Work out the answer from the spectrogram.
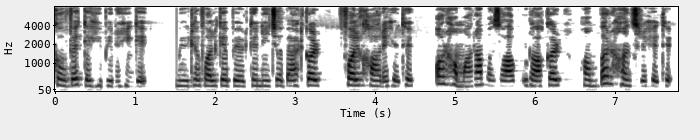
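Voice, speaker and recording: A woman's voice: mid-range voice, fairly even intonation, measured pace, darkish tone, pitched below the performer's own voice, lightly acted. A woman voicing a loyal, anxious male pigeon in a cartoon, earnest and urgent in manner. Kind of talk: cartoon character acting.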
